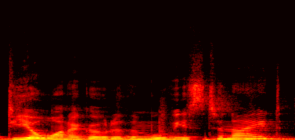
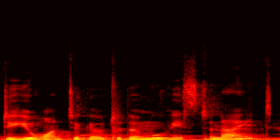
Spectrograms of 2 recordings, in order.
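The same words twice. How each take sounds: First: 'Do you' is reduced to 'dia'. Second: 'Do you' is said fully as two words. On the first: "Dia is short for do you" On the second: "Instead of"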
